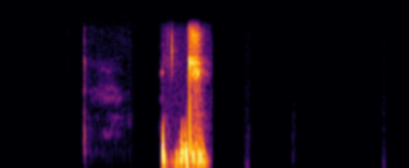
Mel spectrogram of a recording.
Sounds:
Sneeze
